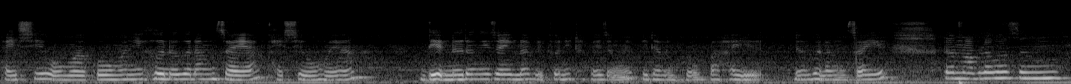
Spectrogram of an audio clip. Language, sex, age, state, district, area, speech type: Bodo, female, 30-45, Assam, Kokrajhar, rural, spontaneous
